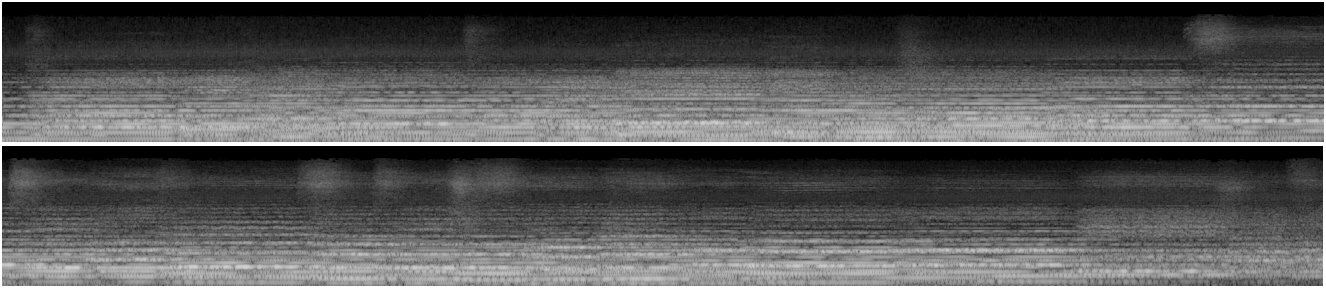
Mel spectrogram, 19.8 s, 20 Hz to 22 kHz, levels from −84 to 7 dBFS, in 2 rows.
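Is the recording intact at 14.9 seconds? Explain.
No. A mains buzz runs through the whole clip, including 14.9 seconds. Sharp switching spikes twice per 50 Hz cycle add harmonics reaching several kilohertz. The result is a steady, raspy buzz, roughly 35 dB below the main sound.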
